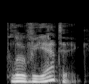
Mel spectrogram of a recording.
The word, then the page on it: fluviatic: British English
